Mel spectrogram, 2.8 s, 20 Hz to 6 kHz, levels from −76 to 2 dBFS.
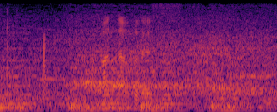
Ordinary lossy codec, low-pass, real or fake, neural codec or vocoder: none; 5.4 kHz; real; none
